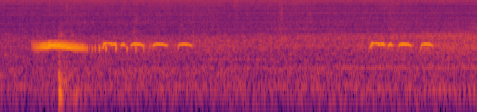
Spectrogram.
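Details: Zebra dove in a shop area, lured with a decoy: a strong rolling trill leading into a string of clipped notes, then after a pause another short series of four notes; a sharp click near the start.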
